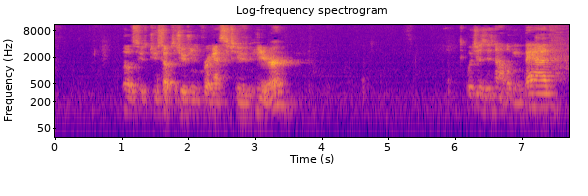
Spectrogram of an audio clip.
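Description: A man speaks calmly, close by in a slightly echoing room.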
